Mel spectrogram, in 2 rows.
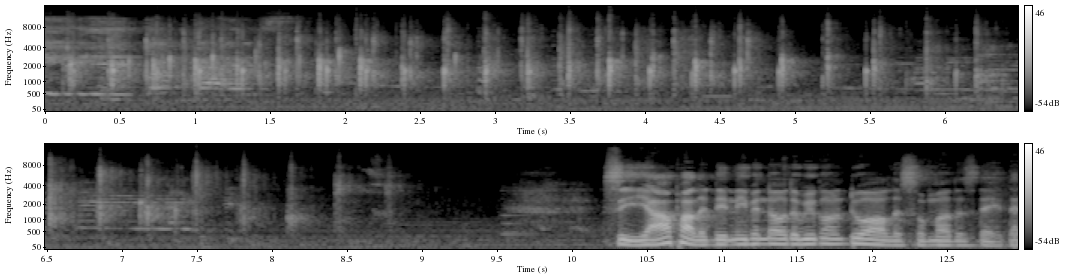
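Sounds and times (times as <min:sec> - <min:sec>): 
audience clapping: 0:00.0 - 0:08.9
speech: 0:10.3 - 0:12.9.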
